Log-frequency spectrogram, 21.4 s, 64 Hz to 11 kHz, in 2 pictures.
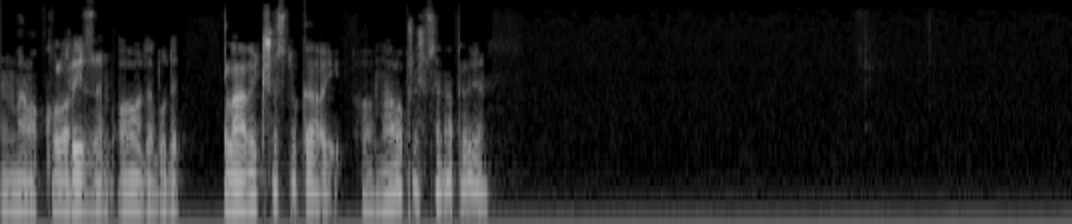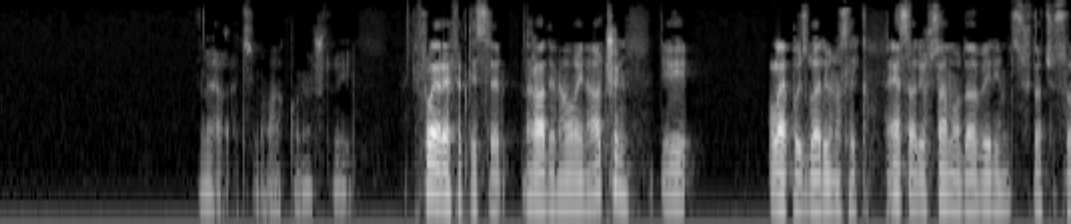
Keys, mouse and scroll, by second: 0.6 click, 1.7-4.5 drag, 4.8-9.2 drag, 9.3-12.8 drag, 13.9 click, 20.3 click.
